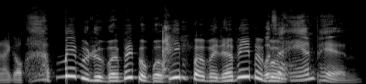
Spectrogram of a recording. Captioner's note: Ian hums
